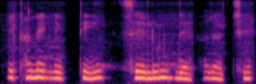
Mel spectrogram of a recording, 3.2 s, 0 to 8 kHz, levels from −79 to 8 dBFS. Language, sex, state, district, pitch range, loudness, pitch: Bengali, female, West Bengal, Cooch Behar, 215-240 Hz, -15 LUFS, 225 Hz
